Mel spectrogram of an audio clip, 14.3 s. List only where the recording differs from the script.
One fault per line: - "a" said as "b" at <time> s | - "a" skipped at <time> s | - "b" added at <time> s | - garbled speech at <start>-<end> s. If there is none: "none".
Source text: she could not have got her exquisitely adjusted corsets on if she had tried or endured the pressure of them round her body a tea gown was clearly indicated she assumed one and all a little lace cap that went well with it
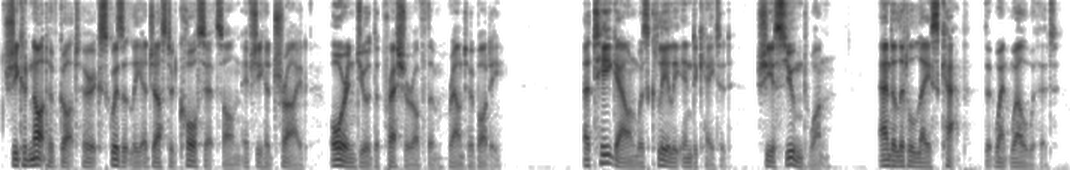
- "all" skipped at 11.9 s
